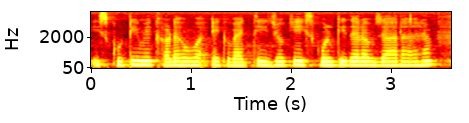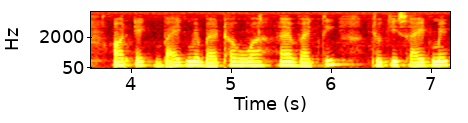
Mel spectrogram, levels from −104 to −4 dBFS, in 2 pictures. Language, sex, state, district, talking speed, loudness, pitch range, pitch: Hindi, female, Chhattisgarh, Raipur, 215 wpm, -16 LUFS, 185-200 Hz, 190 Hz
